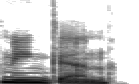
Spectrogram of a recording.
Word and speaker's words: Ningen: but all of the stuff on the actual word is pronounced Ningen. So we're going to go with Ningen. – Yes, because it is a Japanese word.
